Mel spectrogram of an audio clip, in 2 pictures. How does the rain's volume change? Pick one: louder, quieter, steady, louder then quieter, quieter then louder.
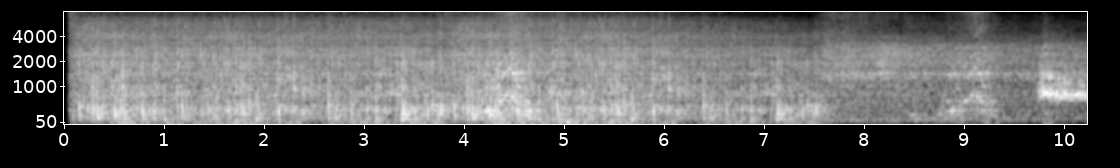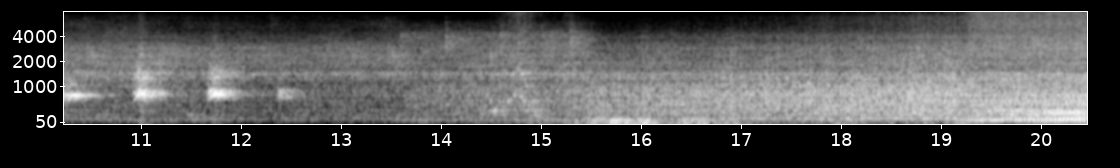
quieter then louder.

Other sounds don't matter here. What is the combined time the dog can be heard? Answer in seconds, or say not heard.
3 s.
